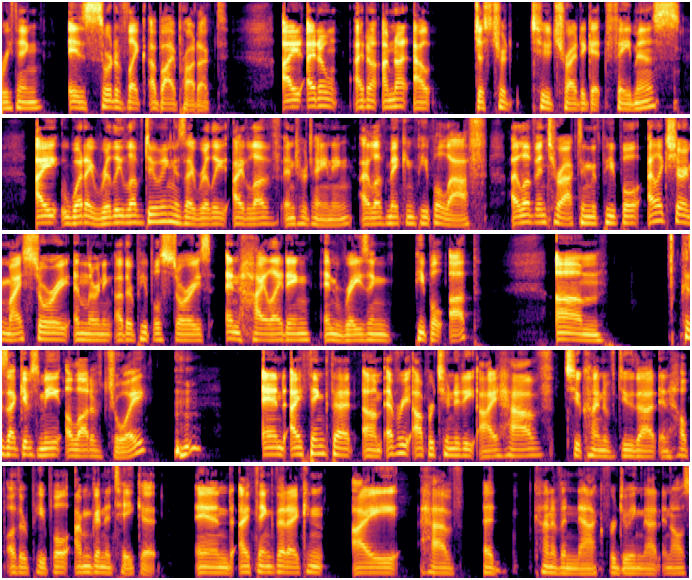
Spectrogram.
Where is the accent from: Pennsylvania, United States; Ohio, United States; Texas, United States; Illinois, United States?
Pennsylvania, United States; moved away; also born or lived in New Jersey; I grew up in a really small town in the middle of the woods in Pennsylvania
